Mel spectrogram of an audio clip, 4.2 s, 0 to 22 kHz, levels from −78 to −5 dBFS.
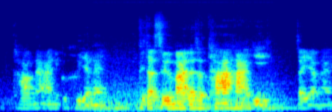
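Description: No technical faults are audible.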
